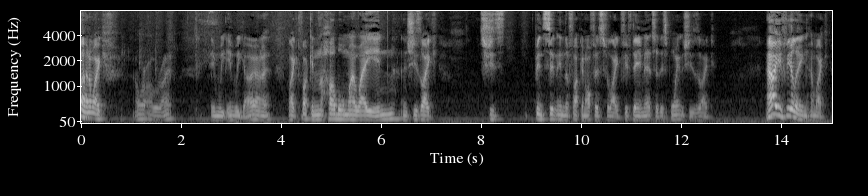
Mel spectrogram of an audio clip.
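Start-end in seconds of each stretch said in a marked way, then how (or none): 1.1-1.8 sick and weary. Retold or imitated. Sick man answering the doctor. 13.7-14.6 higher, louder chirpy doctor; doctor's voice. Retold or imitated.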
